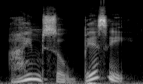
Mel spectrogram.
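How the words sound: It sounds happy and cheerful.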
